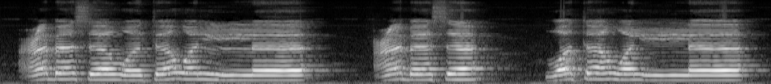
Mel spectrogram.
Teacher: لام پر کھڑا زبر ہے، اس کو ایک الف کی مقدار کھینچ کر پڑھیں گے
